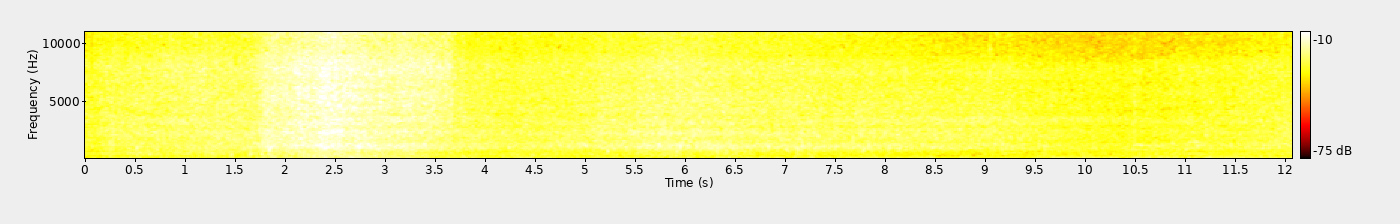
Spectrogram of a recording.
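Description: Ocean waves crash and roar steadily against rocks.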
